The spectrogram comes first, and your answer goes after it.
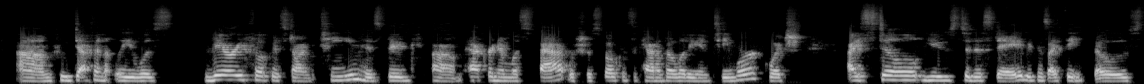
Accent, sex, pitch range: American, female, 160-195 Hz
